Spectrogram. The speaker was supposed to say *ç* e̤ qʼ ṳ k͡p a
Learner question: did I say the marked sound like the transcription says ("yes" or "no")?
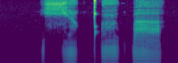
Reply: yes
